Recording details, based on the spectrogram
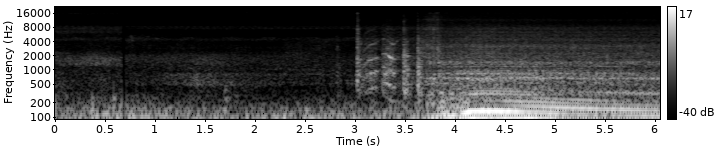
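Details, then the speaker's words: Chrysler 300 daily with stock exhaust, first start after fitting a cone air intake and PCV hose: quiet, then catches cleanly into a smooth, deep, even idle; super quiet, healthy start. "Now this car is super quiet. Don't got no aftermarket exhaust or nothing like that. It's the daily, but we just doing a little bit to, you know, kick it up a"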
